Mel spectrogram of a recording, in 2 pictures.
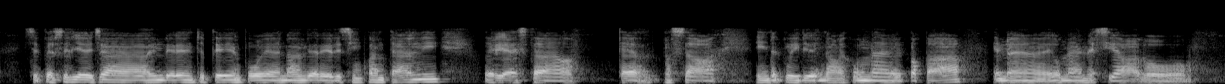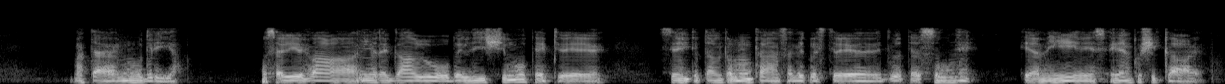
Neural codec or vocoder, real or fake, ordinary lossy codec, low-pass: codec, 44.1 kHz, 1.7 kbps, Pupu-Codec; fake; none; 5.4 kHz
